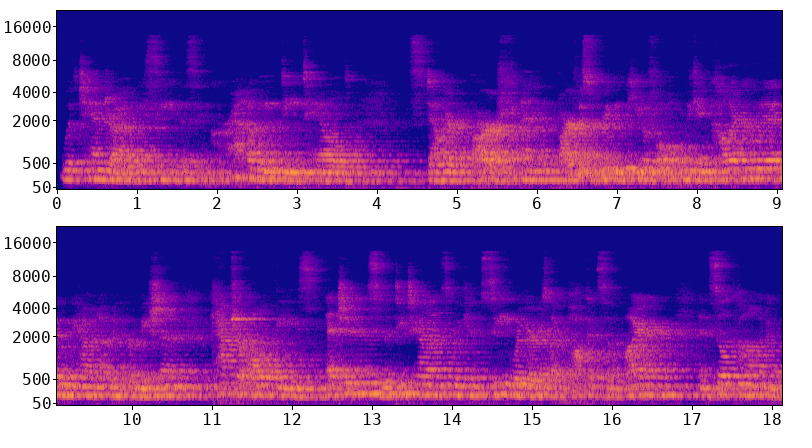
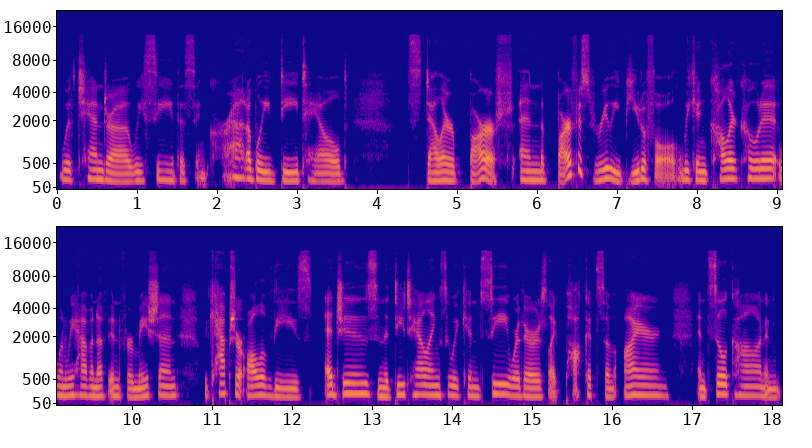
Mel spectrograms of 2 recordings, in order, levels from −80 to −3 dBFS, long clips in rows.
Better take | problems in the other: second | off-mic speech; far // room echo; strong; dies away in 2.8 s

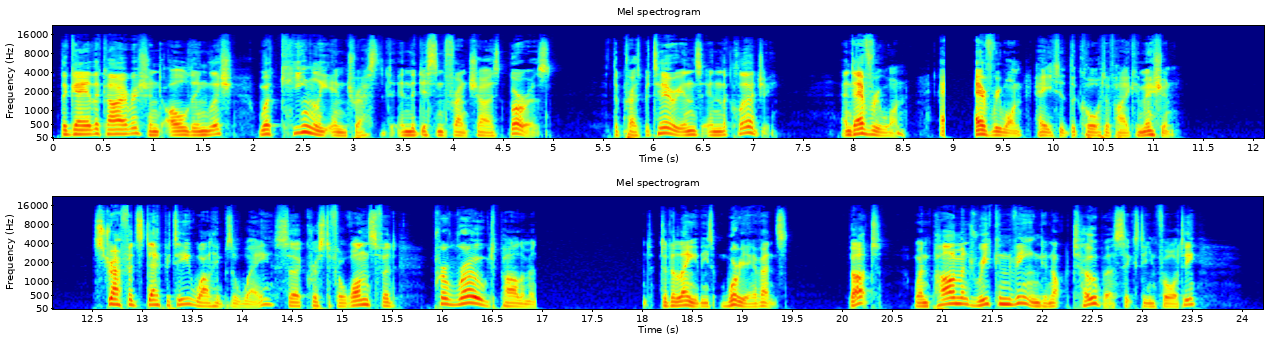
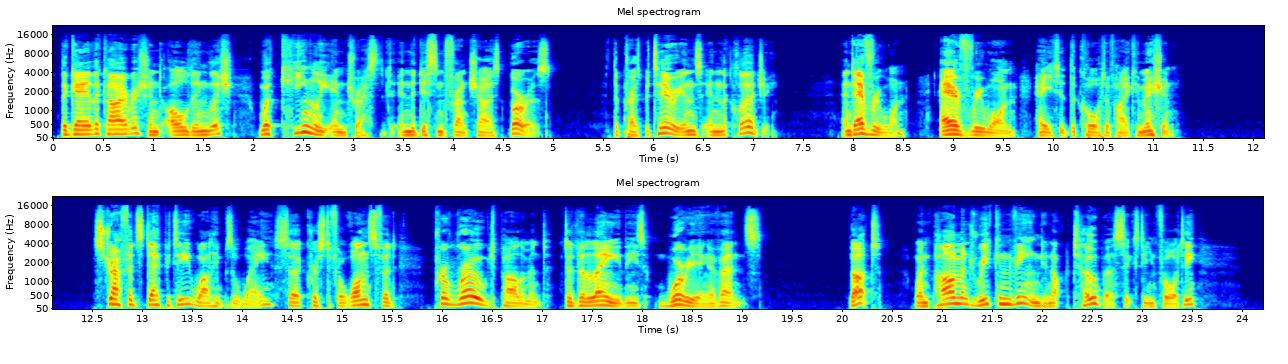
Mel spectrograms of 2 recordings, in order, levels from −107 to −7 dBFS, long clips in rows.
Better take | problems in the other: second | audio freezing; at 9 s and at 17 s for 1 s

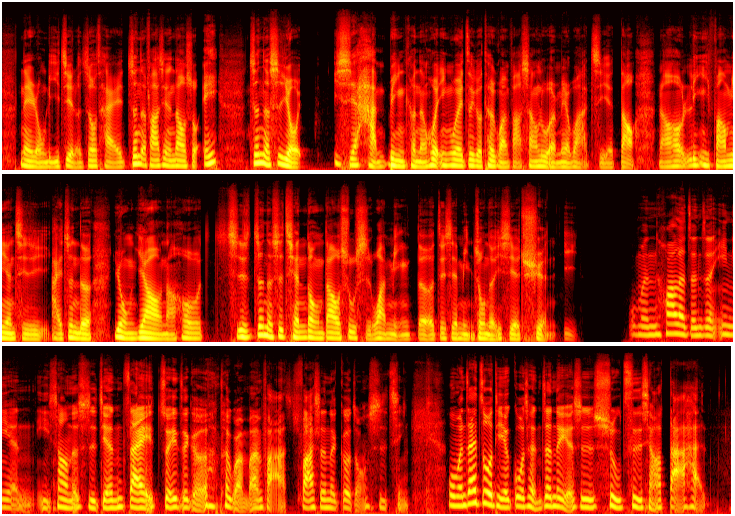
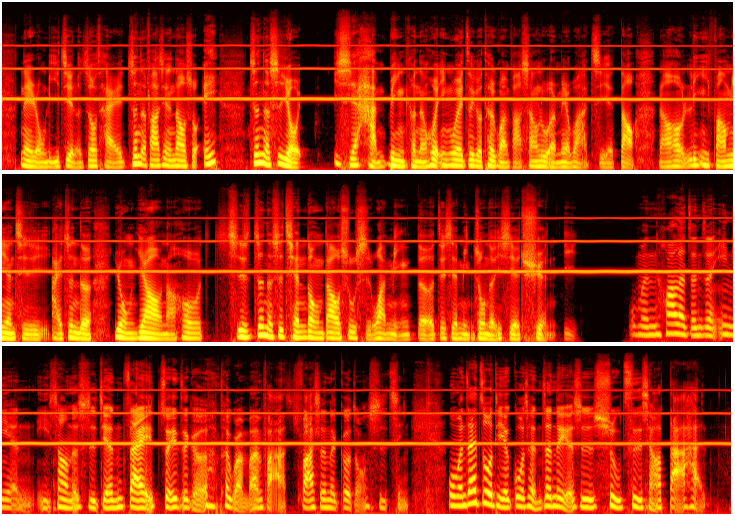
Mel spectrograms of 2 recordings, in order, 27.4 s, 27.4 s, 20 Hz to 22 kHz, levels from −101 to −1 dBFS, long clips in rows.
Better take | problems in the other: first | high-pitched whine; loud; throughout; 2 kHz, 9 dB below the speech

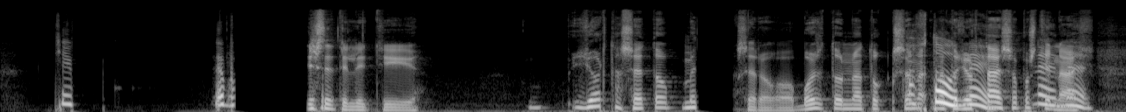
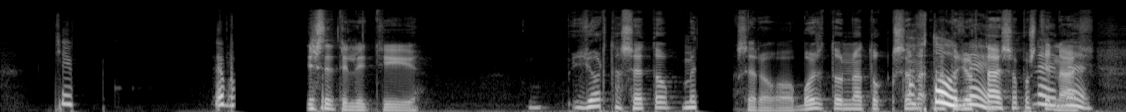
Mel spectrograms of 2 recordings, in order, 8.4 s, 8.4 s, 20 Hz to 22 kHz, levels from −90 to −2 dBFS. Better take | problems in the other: neither | audio cutting out; at 2 s for 0.5 s and at 5 s; the same in both

